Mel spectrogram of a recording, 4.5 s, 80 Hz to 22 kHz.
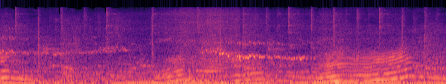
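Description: Kawasaki 636 sport bike's inline-four engine revved hard up and down again and again, with tyre squeal as the rear tyre slides in a drift.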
